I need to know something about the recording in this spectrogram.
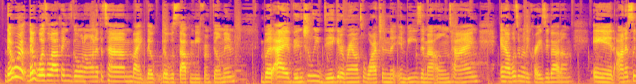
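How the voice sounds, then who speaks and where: An American woman giving casual reaction commentary as a video host, speaking in a blunt, slangy, conversational way. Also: mid-range voice.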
